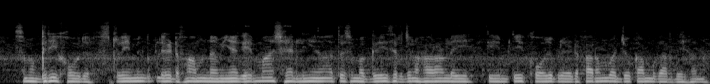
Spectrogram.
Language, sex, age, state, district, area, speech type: Punjabi, male, 18-30, Punjab, Patiala, urban, spontaneous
